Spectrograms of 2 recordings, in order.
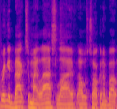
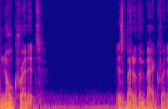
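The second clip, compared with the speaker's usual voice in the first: very slow, soft whisper, each word placed carefully; 6 semitones lower, 4 dB quieter than usual. Giving credit advice to listeners, saying it very slowly and softly. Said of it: "I'll say this very slowly and, and softly".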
